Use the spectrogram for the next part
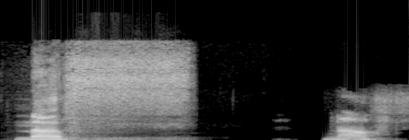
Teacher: pertemuan bibir bawah, tengah bibir bawah menempel ke gigi seri atas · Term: huruf fa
